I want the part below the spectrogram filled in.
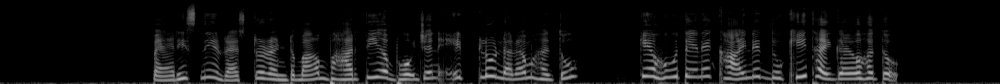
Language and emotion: Gujarati, sad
